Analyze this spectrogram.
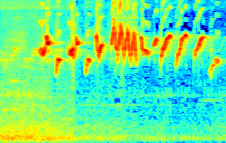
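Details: Oriental white-eye of the dakun type from Lombok giving an unusual song: a fast, high, twittering run of rising and falling whistled notes, densest in the middle and ending with separate slurred chirps.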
